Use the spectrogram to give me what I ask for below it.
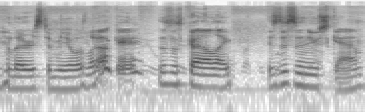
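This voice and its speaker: Noticeable background noise sits under this man's voice. He talks with a fairly high pitch at a fairly quick pace. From Germany. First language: German. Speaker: video game streamer. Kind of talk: casual chat while livestreaming gameplay. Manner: animated.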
